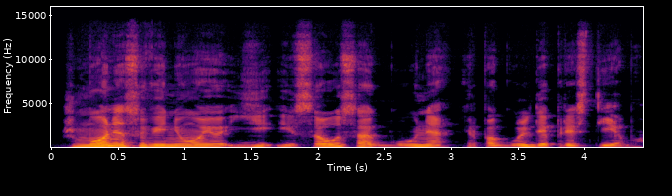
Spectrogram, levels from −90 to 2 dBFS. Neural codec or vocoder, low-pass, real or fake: none; 14.4 kHz; real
